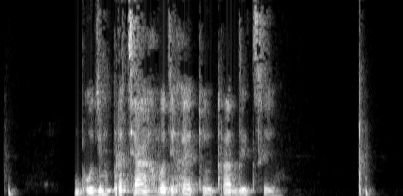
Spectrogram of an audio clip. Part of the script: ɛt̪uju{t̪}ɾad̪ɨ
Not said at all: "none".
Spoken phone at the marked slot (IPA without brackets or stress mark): t̪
